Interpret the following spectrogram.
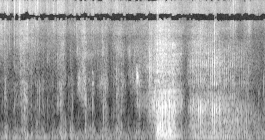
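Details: Horse at Singing Horse Ranch near Vernon, British Columbia, Canada, among a herd munching hay: one loud, breathy half-second snort, then a softer second exhale, over steady rhythmic crunching of chewed hay.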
